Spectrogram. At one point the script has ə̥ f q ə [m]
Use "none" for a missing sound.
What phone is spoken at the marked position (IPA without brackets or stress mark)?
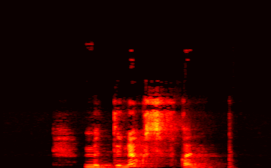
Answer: n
